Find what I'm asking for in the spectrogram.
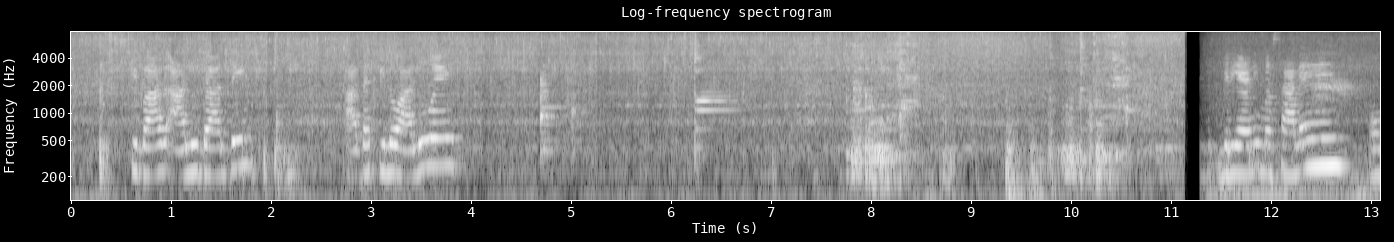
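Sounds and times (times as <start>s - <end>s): hot oil sizzling in a pot: 0.0s - 11.2s
spoon stirring: 7.8s - 9.0s, 9.8s - 10.9s.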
